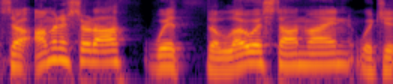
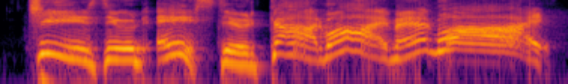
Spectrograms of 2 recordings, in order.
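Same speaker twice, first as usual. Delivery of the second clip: very high, rising anguished yell, "why" stretched; 11 semitones higher, 3 dB louder than usual. Reacting in pain to the story being told, anguished yelling. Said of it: "Headphone users, I apologize".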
